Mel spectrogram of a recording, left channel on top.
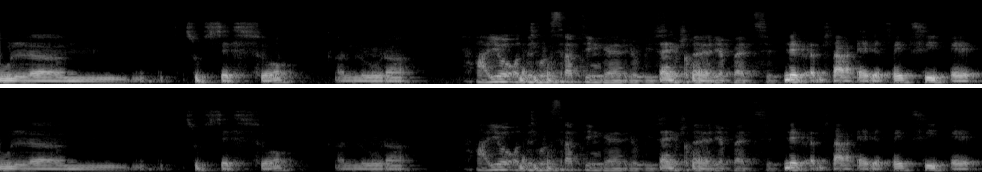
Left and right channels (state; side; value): quieter; right; 7.8 dB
